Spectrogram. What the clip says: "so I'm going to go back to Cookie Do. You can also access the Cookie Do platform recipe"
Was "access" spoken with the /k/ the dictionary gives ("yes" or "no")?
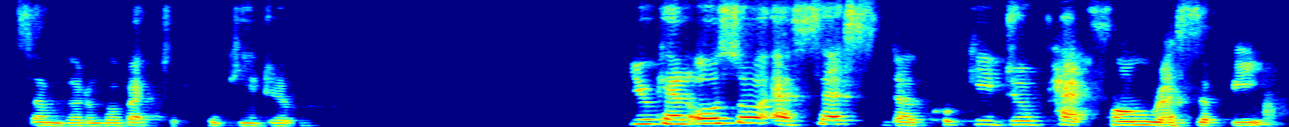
no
